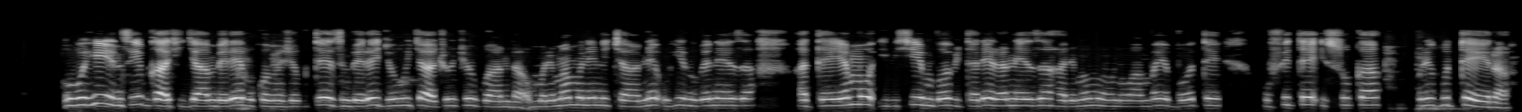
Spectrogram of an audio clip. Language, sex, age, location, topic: Kinyarwanda, female, 18-24, Huye, agriculture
